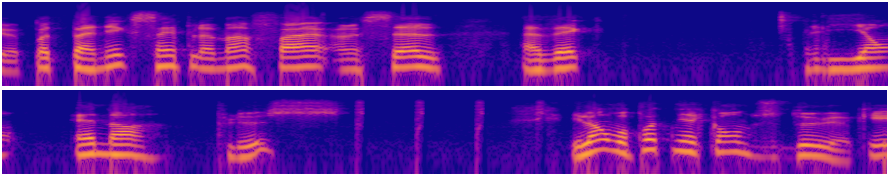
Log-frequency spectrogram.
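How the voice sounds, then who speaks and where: A man's voice: a little high, a bit bright, no room sound. A man with a Quebec French accent, a science teacher walking through exercise corrections step by step and stopping to fix his own slips. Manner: methodical, explains step by step, pauses to correct himself.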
